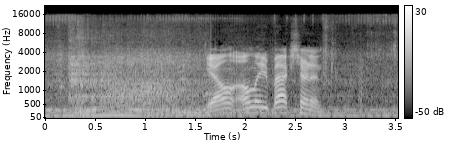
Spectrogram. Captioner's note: engine revs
